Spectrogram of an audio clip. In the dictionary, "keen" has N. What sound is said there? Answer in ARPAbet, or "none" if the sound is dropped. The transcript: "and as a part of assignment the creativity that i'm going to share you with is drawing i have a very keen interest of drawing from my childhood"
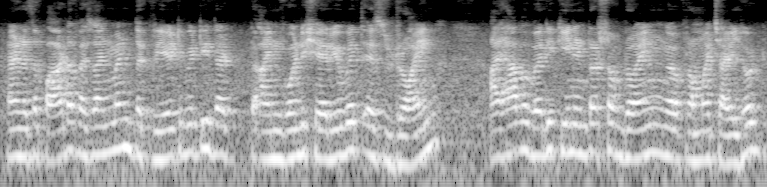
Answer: N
